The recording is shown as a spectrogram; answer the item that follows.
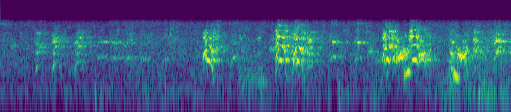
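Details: Household dogs, a Great Dane, a Jack Russell and a golden retriever mix, with one dog giving sharp, high yelping barks in bursts around three, four and six seconds, a person speaking nearby between them.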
